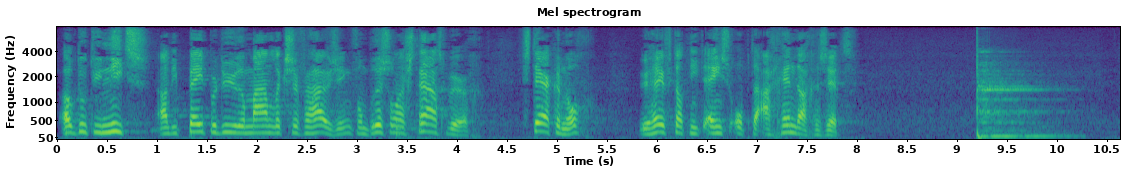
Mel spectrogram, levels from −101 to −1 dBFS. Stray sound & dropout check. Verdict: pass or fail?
fail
